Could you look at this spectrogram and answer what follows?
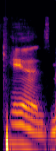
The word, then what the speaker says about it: Cairns: You're not letting me explain that in Australia, they don't pronounce their R's. And if you do, you sound like a hillbilly. And so when I was like, we're going to the Great Barrier Reef up in Cairns, all the Australians looked at me. They're like, it's Cairns, mate. you say Cairns, but yes, it's spelled C-A-I-R-N-S.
